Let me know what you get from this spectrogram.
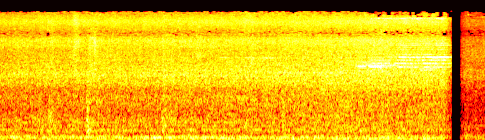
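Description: Indian passenger train running, heard from an open door of the moving coach: a steady low rumble of wheels on the rails. It breaks off for an instant near the end, then resumes.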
